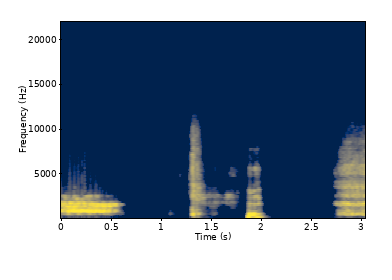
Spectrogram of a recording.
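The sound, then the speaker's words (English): A stifled, muffled sneeze in two short bursts, a breathy catch followed by a sharp compressed puff, set between stretches of talking. “Sorry, I was suppressing a sneeze.”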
